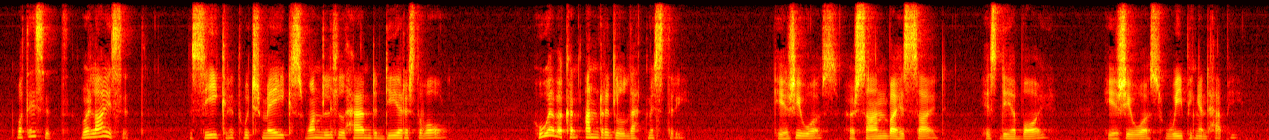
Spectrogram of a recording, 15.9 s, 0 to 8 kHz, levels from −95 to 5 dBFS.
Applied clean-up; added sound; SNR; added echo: none; none; none; none.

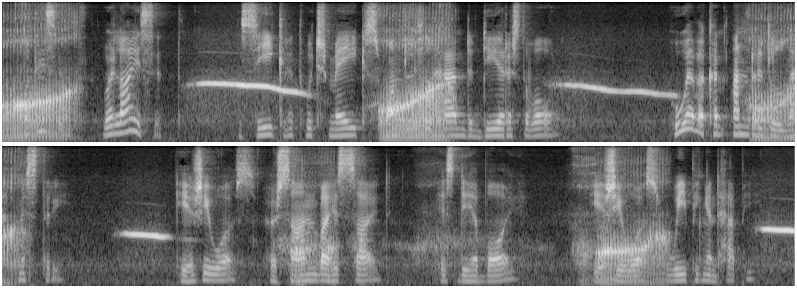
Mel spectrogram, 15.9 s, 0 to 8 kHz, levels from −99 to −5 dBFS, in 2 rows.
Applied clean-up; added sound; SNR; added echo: none; Breathing; 0 dB; none.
